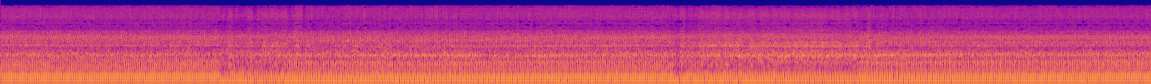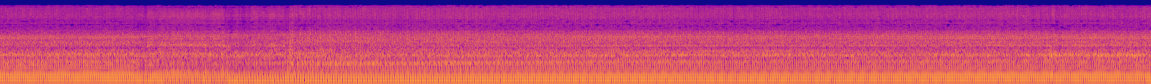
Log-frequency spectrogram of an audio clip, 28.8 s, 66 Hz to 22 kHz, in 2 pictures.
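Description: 2020 Kawasaki W800's air-cooled 773 cc parallel-twin engine running steadily, its note shifting briefly a few times.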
